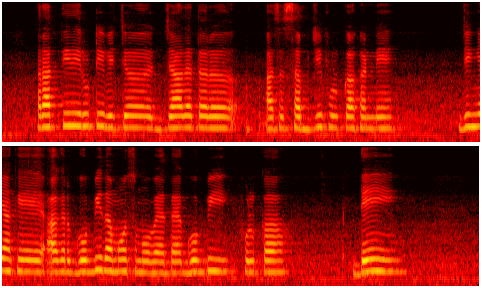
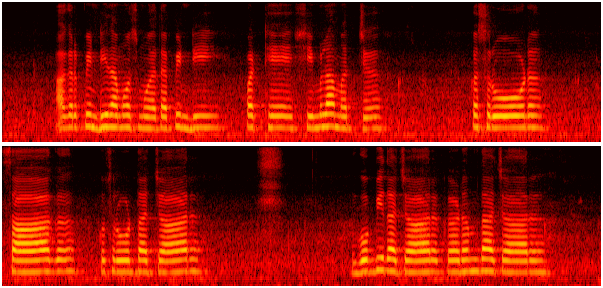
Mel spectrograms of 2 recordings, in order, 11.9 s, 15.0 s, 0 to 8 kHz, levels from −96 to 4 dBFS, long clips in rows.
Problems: constant background noise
